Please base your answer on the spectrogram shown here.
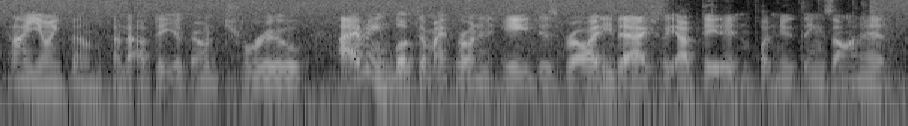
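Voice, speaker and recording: A young man streams a game and rambles casually to chat, answering messages in a chatty, nasally voice. He's lowish-pitched and fast, with background noise audible.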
